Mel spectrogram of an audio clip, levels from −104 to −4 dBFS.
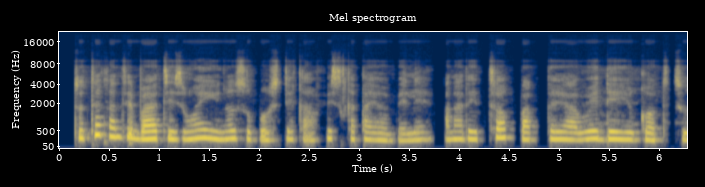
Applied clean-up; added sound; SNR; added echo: none; none; none; none.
